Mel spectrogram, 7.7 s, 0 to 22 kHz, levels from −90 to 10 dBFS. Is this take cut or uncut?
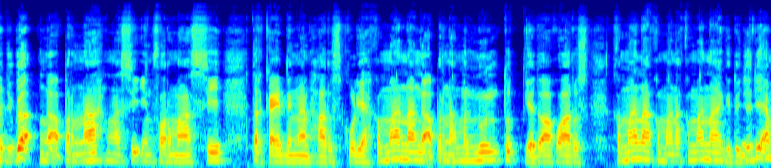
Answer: uncut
